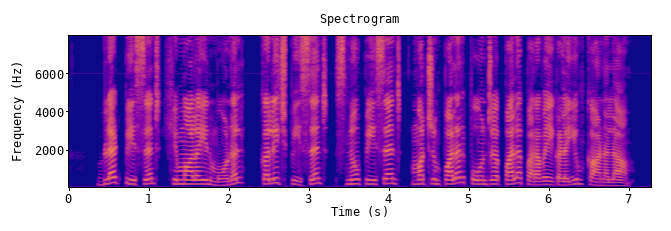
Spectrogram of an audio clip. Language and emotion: Tamil, neutral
